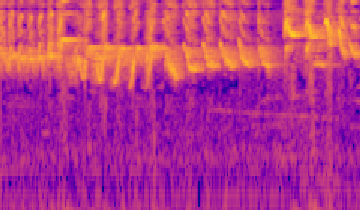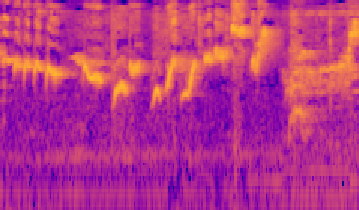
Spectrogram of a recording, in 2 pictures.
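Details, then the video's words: White-rumped shama in vigorous song, used to stimulate singing in other shamas: rapid repeated chips, then a run of slurred whistles dipping and rising, with scratchy notes between. "Suara murai batu gacor AMPUH buat PANCINGAN murai batu agar BUNYI"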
